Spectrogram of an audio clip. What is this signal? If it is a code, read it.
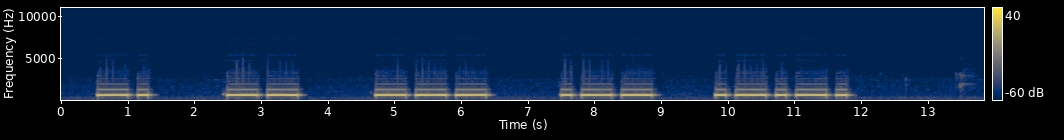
Morse code, heard as a keyed tone, about 8 wpm, 650 Hz. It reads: N M O W <AR>
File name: jh8cbh / 2023cw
